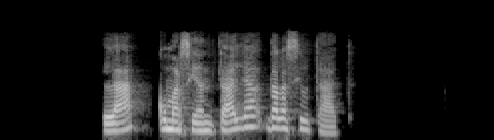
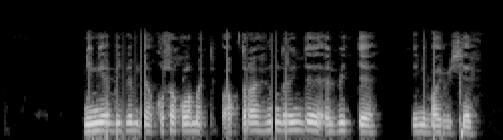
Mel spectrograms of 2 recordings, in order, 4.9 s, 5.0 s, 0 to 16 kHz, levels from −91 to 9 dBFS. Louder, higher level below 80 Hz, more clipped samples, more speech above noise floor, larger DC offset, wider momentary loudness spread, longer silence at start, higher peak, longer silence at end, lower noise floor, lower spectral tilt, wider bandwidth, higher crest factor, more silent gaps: about the same, -17 LUFS vs -16 LUFS; second, -60 dBFS vs -48 dBFS; neither; first, over 73 dB vs 61 dB; neither; about the same, 9 LU vs 8 LU; first, 1.05 s vs 0.85 s; about the same, -2 dBFS vs -2 dBFS; first, 1.55 s vs 0.3 s; first, under -90 dBFS vs -77 dBFS; second, -5.5 dB/octave vs -7.5 dB/octave; about the same, 7.6 kHz vs 7.4 kHz; about the same, 18 dB vs 16 dB; first, 1.54-1.58 s vs none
